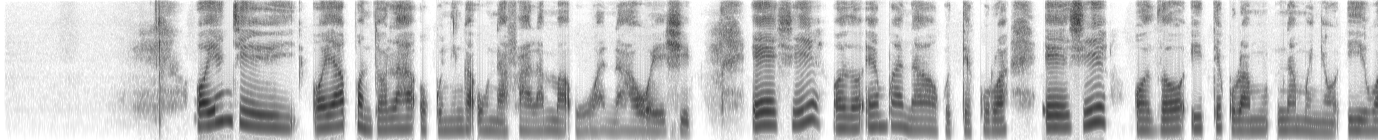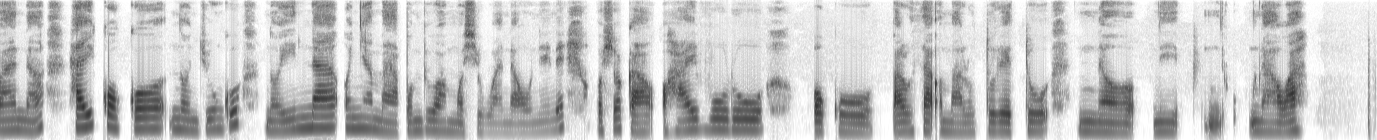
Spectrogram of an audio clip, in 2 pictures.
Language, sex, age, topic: Oshiwambo, female, 25-35, agriculture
